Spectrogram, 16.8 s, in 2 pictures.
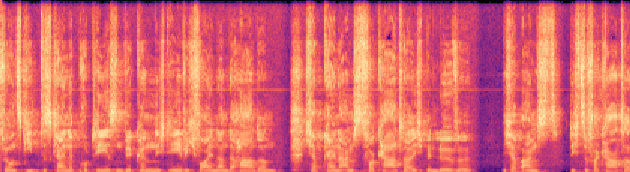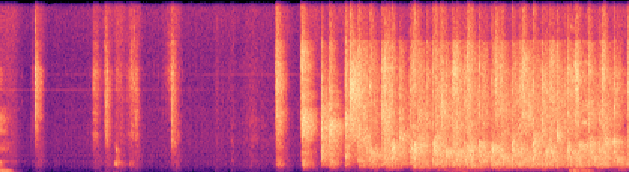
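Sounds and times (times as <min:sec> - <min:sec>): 
speech: 0:00.0 - 0:08.6
audience applause: 0:12.4 - 0:16.7.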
